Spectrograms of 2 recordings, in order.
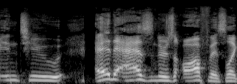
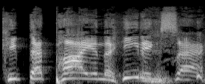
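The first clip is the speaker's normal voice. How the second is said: mock yelling, higher; 6 semitones higher, 5 dB louder than usual. Recounting the listener's dad yelling at the pizza guy, retelling a yell. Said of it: "Your dad's yelling at him like".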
